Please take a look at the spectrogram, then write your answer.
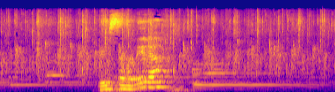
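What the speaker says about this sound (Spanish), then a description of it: "la vamos a recibir fuerte los aplausos, por favor" Applause from guests at a quinceañera party in Lima, Peru, swelling briefly under a host speaking Spanish over a microphone, with a steady crowd murmur throughout.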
